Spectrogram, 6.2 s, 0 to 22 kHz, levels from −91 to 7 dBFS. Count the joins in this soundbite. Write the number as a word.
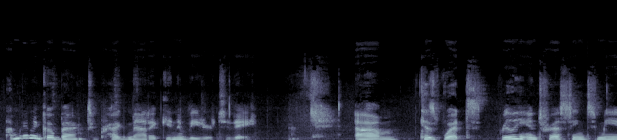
zero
